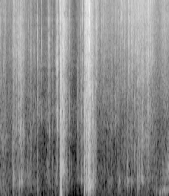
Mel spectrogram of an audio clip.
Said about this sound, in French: Si je le déballe et que je vous montre l'intérieur.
